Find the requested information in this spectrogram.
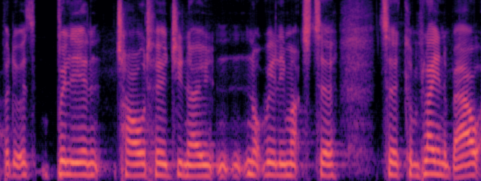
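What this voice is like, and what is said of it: Essex twang. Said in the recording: “I think that's where the twang comes from ... Essex”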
